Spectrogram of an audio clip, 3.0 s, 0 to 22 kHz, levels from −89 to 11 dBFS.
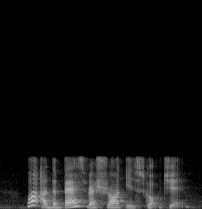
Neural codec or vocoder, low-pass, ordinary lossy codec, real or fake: none; 5.4 kHz; none; real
